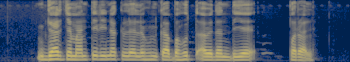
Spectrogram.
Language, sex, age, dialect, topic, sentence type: Maithili, male, 18-24, Southern/Standard, banking, statement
